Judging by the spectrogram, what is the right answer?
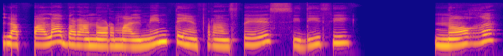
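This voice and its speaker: A woman with a Spanish accent from Spain giving a scripted French lesson, speaking clearly and repeating each French word. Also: medium pitch, animated, takes it slowly. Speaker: French teacher.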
